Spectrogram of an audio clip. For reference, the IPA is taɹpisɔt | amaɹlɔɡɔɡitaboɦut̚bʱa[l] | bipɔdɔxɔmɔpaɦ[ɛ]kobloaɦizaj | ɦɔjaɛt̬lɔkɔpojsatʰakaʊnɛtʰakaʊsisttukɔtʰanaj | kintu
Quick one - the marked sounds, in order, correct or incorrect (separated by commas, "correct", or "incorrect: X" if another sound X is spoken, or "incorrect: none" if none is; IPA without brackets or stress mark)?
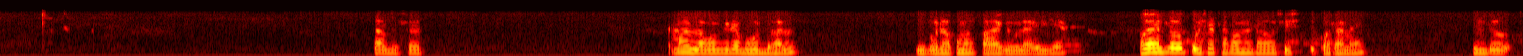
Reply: correct, incorrect: a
